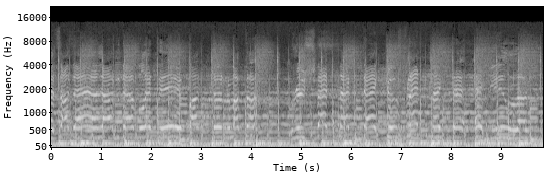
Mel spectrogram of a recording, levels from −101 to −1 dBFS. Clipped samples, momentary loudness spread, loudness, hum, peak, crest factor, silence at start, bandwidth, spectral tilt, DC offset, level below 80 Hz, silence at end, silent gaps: under 0.1%; 3 LU; -19 LUFS; none; -4 dBFS; 16 dB; 0 s; 11 kHz; -6 dB/octave; 1%; -30 dBFS; 0 s; none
